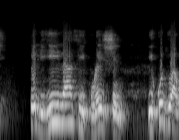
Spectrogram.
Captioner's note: reciting arabic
